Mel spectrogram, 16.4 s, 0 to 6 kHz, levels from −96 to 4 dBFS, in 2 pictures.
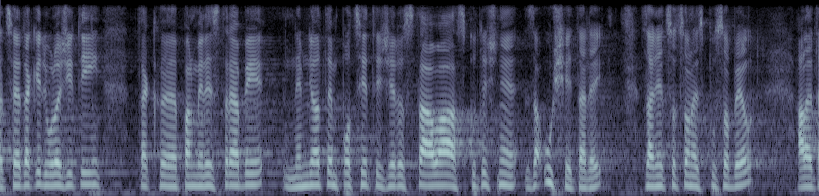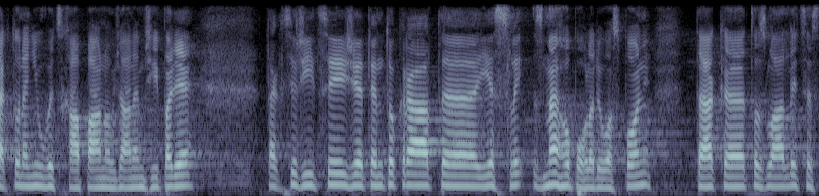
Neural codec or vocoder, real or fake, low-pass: none; real; 5.4 kHz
